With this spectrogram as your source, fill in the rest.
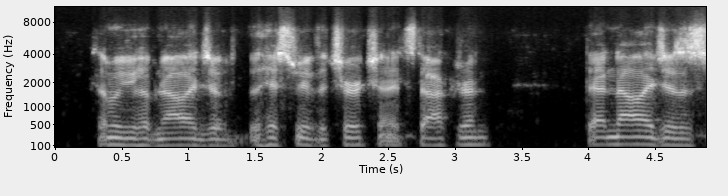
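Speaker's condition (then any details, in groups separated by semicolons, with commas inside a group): Parkinson's disease, mild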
